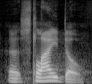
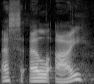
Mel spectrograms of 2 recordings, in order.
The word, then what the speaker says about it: Slido: And I'll ask him the questions, and you will put them online on a site called Slido. So it's spelled SLI.do, Slido.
